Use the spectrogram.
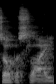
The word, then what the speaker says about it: Szoboszlai: I think it's pronounced Szoboszlai. You forget the S and you pronounce it like that.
